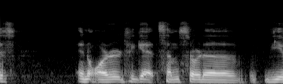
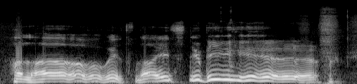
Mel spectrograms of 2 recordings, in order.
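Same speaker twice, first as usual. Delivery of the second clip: loud, drawn-out, spooky put-on creepy voice; 3 semitones higher, 5 dB louder than usual. A guest greets the host on arrival at the show, in a creepy voice. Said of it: "Great creepy voice".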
